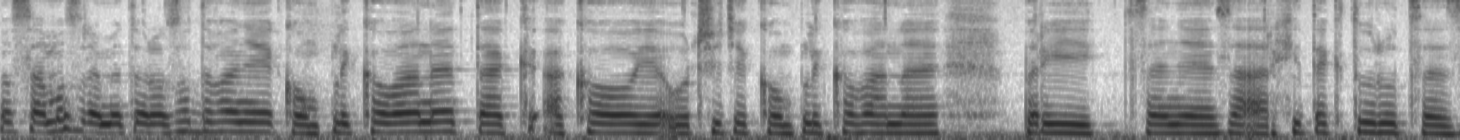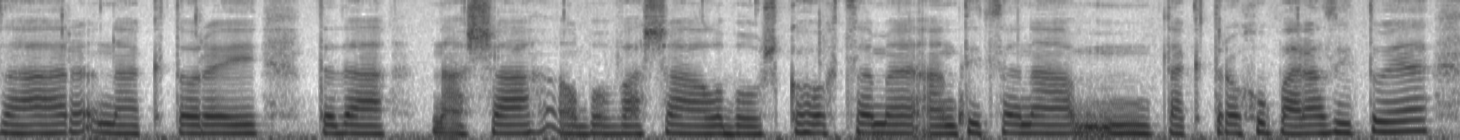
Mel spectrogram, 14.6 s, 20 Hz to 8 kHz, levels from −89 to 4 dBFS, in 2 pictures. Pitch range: 175-195 Hz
